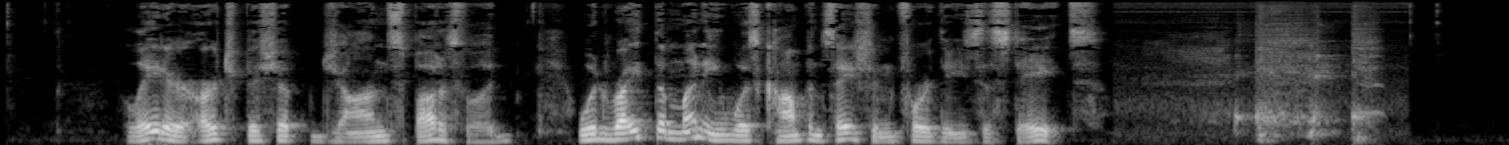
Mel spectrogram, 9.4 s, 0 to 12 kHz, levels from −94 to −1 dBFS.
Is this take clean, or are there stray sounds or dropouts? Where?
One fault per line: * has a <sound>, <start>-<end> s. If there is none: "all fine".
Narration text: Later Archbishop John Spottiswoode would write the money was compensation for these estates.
* has a cough, 7.1-8.7 s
